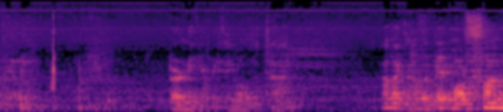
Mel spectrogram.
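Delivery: very low, soft and dejected; lonely confession. Acted. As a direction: sink into a quiet, self-pitying murmur. Fire character confesses his loneliness.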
